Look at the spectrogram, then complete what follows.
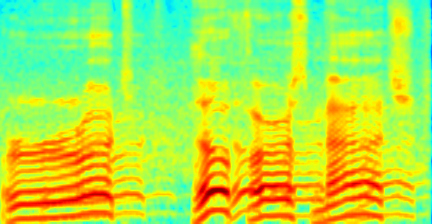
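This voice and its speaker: A man playing a grandiose boxing ring announcer, stretching out his fighter introductions in an animated show. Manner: drawn-out, booming introductions. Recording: crowd noise behind the announcer.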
